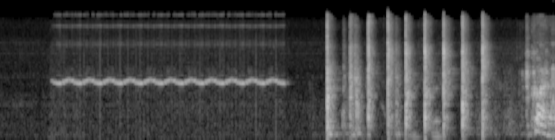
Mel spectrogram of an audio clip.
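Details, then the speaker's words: Play audiometry with a young girl wearing headphones, conditioned to throw a toy each time she hears the beep: a steady warbling test tone for about two seconds, then a quick run of sharp clatters as the toy is dropped. "תקשיבי, עד שצפצוף יגיד לך לשים. רגע, להקשיב."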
